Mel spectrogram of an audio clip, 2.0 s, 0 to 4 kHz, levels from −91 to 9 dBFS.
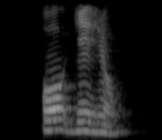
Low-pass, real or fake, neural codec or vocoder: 3.6 kHz; real; none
